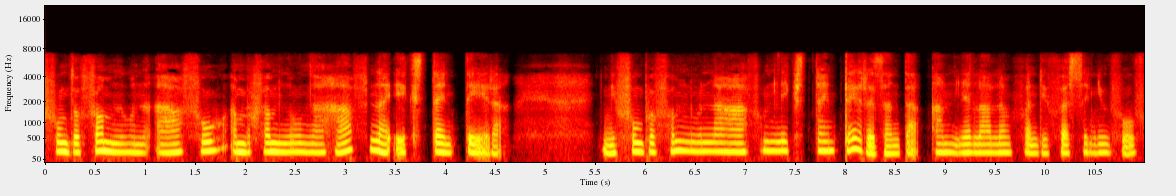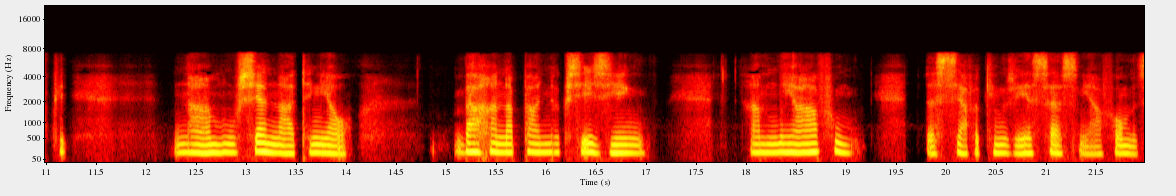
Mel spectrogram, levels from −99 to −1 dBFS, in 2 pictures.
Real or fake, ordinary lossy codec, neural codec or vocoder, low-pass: fake; MP3, 48 kbps; codec, 16 kHz in and 24 kHz out, 0.8 kbps, FocalCodec, streaming, 65536 codes; 7.2 kHz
